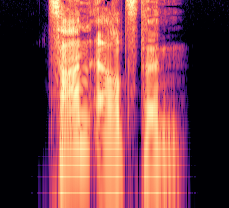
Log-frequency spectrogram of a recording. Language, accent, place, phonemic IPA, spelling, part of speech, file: German, Germany, Berlin, /ˈtsaːnˌɛʁtstɪn/, Zahnärztin, noun, De-Zahnärztin.ogg
- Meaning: female dentist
